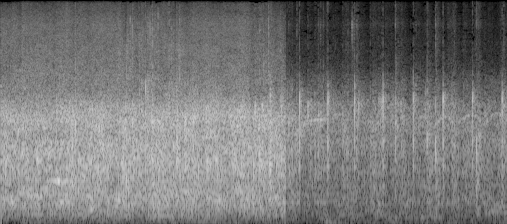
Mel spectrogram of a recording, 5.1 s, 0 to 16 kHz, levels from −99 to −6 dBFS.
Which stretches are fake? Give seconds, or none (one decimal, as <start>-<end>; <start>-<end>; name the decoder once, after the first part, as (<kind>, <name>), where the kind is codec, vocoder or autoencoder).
0.0-1.2 (autoencoder, DAC-VAE); 1.8-2.5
